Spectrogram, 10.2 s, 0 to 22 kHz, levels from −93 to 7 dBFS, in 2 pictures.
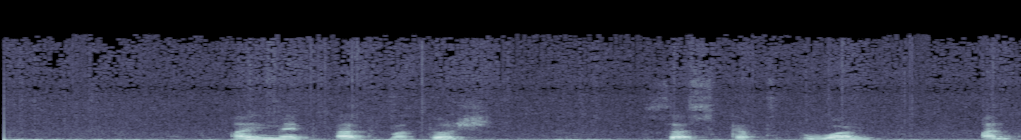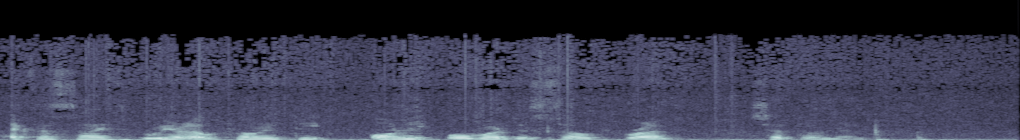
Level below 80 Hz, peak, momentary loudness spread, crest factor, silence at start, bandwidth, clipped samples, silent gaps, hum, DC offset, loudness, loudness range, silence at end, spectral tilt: -34 dBFS; -2 dBFS; 22 LU; 16 dB; 0.05 s; 17 kHz; under 0.1%; none; none; under 0.1%; -18 LUFS; 4 LU; 0 s; -7 dB/octave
